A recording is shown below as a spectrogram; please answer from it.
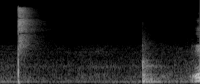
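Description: A sharp metallic click just after the start, with a brief decaying tail, then a fainter click about a second and a half in: the small steel parts of a Glock striker assembly (striker, spring and spring cups) being worked in the hands.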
